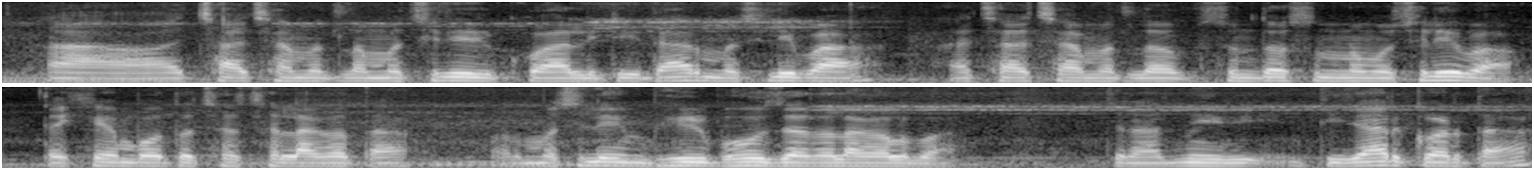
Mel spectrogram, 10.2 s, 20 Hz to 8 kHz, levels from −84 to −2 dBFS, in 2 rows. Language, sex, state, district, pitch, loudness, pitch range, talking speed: Bhojpuri, male, Bihar, Gopalganj, 115 Hz, -18 LUFS, 110-125 Hz, 175 wpm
